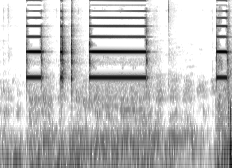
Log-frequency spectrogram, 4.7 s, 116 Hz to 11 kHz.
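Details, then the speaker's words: Homemade 9 V buzzer continuity tester (alternative to a multimeter) checking a transistor: several clear high beeps, one held over a second, each time the probes touch, continuity both ways; transistor is shorted/dead. "aja ini transistornya tadi sudah jelas ini sudah mati ya"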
